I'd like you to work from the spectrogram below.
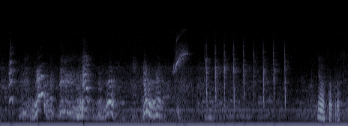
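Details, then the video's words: Playing Border Collie puppies, offspring of Kim and Indi, give wavering, arching yelps and growly whines, then a brief rising squeak, a run of sharp clicks and a final raspy yip over a steady background hum. "Cachorros de Kim & Indi jugando"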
